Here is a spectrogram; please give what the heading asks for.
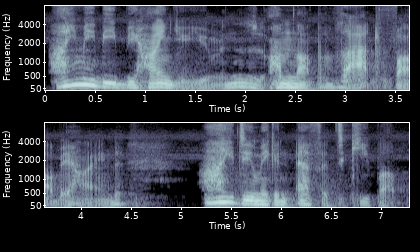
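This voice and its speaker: Gravelly, low-voiced gentle vampire boyfriend, acted by a man. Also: big pitch swings, slight background noise, full character voice. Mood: eager, defensive. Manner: halting, soft-spoken, often dropping to breathy murmurs. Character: gentle, devoted, bashful male vampire boyfriend. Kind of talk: ASMR boyfriend roleplay, intimate acting.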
